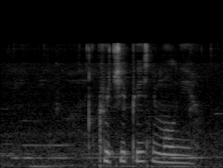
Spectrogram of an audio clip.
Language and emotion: Russian, neutral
